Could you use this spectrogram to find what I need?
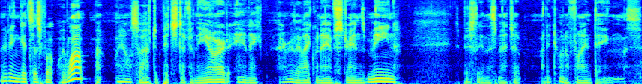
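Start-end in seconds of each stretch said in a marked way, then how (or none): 7.2-8.5 muttered whisper, much quieter and slower. Planning his next moves in a game, whispering to himself. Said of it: "I'm whispering to myself".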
